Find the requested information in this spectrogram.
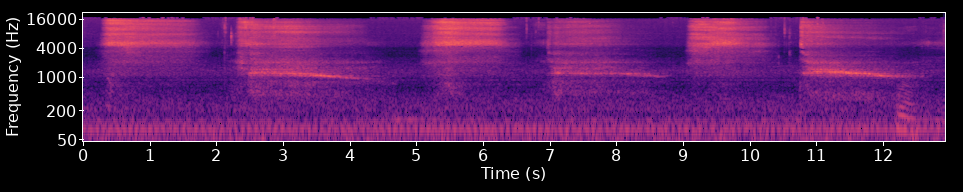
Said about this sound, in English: We're going to take 3 deep breaths. Take 3 deep breaths.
